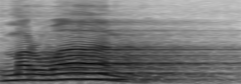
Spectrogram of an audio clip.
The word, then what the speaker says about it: Marwan: Then why do you stress the Mar? It's Marwan, not Marwan. It's Marwan, it's not Marvin. It's Marwan, it's the alif is Marwan, okay?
